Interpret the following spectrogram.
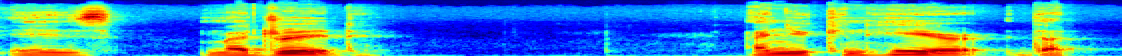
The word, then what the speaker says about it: Madrid: In English, the pronunciation is Madrid, and you can hear that both D sounds are pronounced strongly, and particularly the last one.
